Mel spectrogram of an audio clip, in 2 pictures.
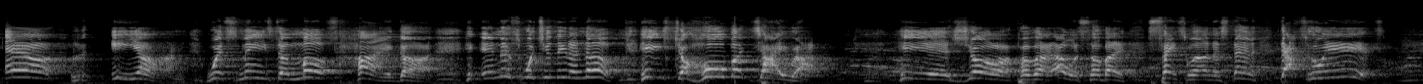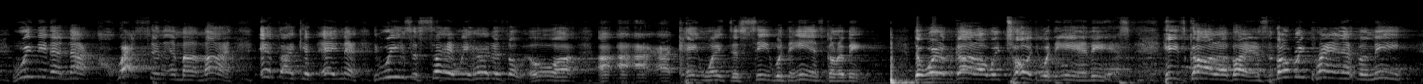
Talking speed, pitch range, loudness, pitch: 190 wpm, 250-350 Hz, -27 LUFS, 305 Hz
